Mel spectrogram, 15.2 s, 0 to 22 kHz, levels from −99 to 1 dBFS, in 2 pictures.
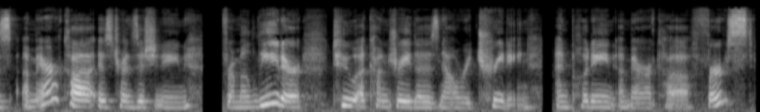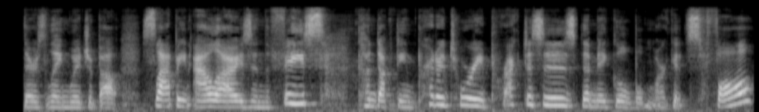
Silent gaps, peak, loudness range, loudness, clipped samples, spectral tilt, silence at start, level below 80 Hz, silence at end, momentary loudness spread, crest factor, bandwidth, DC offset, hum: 2.04-2.23 s, 5.43-5.53 s, 7.57-7.84 s; -8 dBFS; 5 LU; -27 LUFS; under 0.1%; -2.5 dB/octave; 0 s; -60 dBFS; 0.05 s; 13 LU; 20 dB; 16 kHz; under 0.1%; none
